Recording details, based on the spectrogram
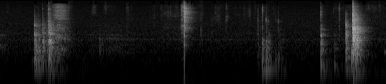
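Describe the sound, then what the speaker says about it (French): Scissors snipping double-sided tape and ribbon for a maritime-themed mini scrapbook album, five or six sharp separate cuts spaced irregularly over near silence, close and crisp. "Je coupe mon double face, mon ruban, je vais le couper en deux."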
